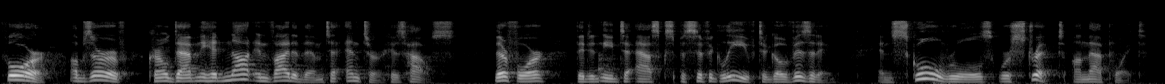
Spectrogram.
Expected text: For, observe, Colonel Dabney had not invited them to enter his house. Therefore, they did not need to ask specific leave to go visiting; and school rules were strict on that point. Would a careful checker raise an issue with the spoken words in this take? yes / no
yes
